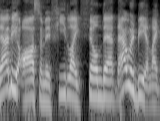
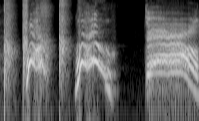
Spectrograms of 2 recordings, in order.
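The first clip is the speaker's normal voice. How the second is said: loud whooping cheer, much higher; cheering at the fanfare; 4 dB louder, much slower than usual. Pretend. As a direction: whoop and yell like the Marvel logo just hit the screen. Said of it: "I am going to be like".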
